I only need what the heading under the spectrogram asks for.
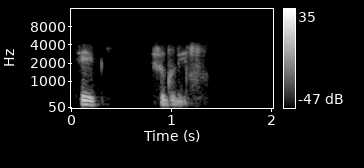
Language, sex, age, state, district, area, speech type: Urdu, male, 18-30, Bihar, Araria, rural, conversation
